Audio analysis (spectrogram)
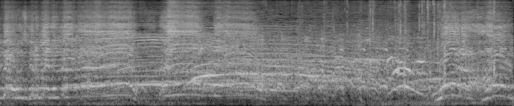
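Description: Spectators at the Sydney Royal Easter Show cheer and whoop for racers in a steady, dense roar of crowd voices, with rising shouts and calls over continuous chatter throughout.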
